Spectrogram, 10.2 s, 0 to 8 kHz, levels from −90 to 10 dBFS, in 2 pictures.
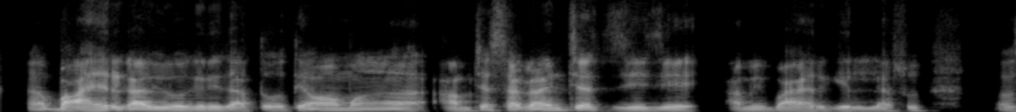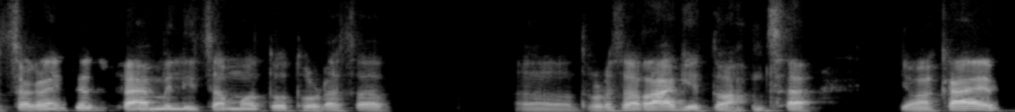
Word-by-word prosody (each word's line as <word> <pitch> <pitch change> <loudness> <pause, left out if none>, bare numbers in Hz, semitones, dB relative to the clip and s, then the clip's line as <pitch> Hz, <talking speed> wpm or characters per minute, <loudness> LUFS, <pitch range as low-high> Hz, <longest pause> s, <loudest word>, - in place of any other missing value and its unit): अ, 125 - -4
बाहेरगावी 115 +1 +3
वगैरे 110 -1 +1
जातो 100 0 -2
तेव्हा 130 +2 +1
मग 130 -1 -5 0.3
आमच्या 120 +4 -5
सगळ्यांच्याच 130 +3 0
जे-जे 110 0 -2 0.2
आम्ही 100 +1 -7
बाहेर 100 0 -3
गेलेले 100 0 -4
असू 95 +5 -10 0.6
सगळ्यांच्याच 130 +7 +1
फॅमिलीचा 120 +1 +3
मग 120 0 0
तो 115 - 0
थोडासा 105 0 -2 0.7
अ, 95 -1 -9
थोडासा 110 +4 0
राग 130 +1 +6
येतो 110 -1 -1
आमचा 110 +3 0 0.5
किंवा 110 -1 0
काय 135 +2 +8
115 Hz, 150 wpm, -22 LUFS, 105-125 Hz, 0.7 s, काय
